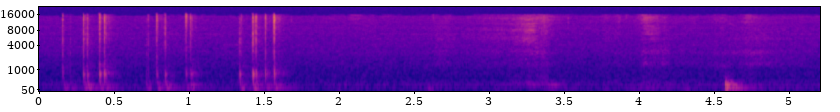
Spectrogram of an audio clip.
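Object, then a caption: Smartphone glass screen and back. Fingernails tap the glass screen of an iPhone X lying on a mat, then the phone is flipped and its white glass back is tapped. The sound is quick, dry clicks in short clusters over the first second and a half. After a quiet stretch, one louder, duller knock comes near the end.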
